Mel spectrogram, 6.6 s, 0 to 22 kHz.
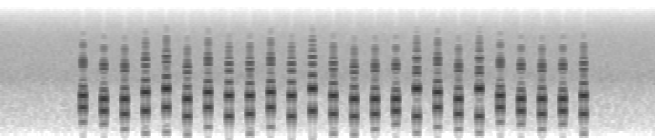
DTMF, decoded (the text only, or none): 0749D1#25#2C5147A#4A07475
